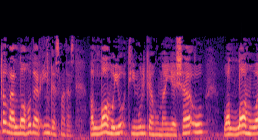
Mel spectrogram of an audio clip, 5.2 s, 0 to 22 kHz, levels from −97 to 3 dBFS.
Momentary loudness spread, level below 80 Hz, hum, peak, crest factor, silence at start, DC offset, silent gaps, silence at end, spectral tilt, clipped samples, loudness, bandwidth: 15 LU; -44 dBFS; none; 0 dBFS; 16 dB; 0 s; under 0.1%; none; 0 s; -6 dB/octave; under 0.1%; -15 LUFS; 7.8 kHz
